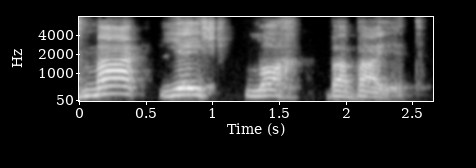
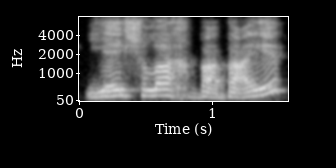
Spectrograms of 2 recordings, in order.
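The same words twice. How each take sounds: First: Slow Hebrew question with a falling end; confident question. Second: "Yesh lach babayit?" asked slowly with a rising end; a hesitant yes-no question; doubtful question. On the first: Prophet asks the widow what she has, slow and firm. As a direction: ask it slowly and firmly, as a knowing prophet. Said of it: "What does he not say to her?". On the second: Prophet asking the widow if she has anything, tentative. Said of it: "He does not say to her". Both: Shown as a demonstration.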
